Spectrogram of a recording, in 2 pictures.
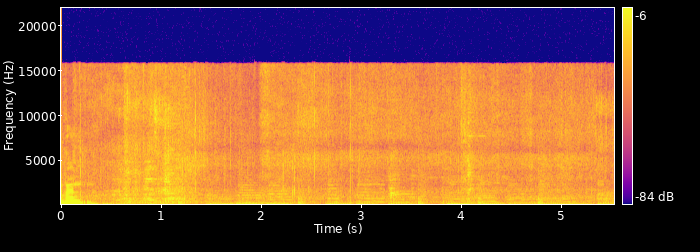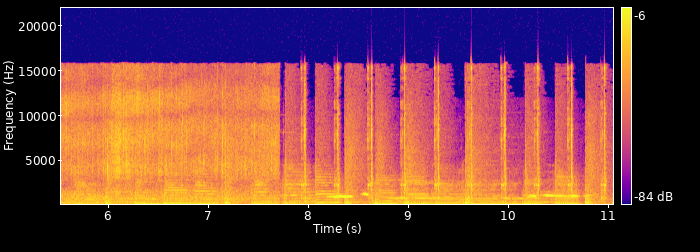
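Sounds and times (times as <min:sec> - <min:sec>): steak sizzling on a grill: 0:00.0 - 0:07.7.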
